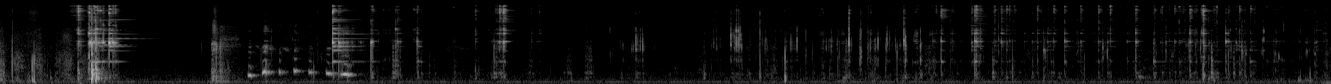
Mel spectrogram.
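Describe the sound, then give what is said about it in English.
Alabaster, a male cat, eats his dinner messily: irregular wet smacks and crunchy clicks mixed with sharp dinging clinks against a bowl, scattered unevenly over several seconds with a low steady hum underneath and no talking. “And that was cat ASMR. Food eating.”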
